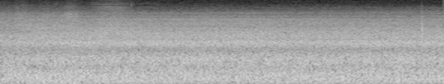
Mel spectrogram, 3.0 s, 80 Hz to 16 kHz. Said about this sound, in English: The water plunges about 60 feet into a pool that is 10 feet deep and 150 feet wide.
